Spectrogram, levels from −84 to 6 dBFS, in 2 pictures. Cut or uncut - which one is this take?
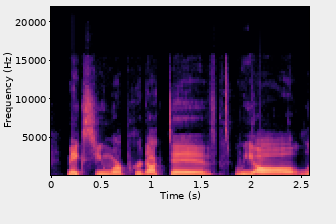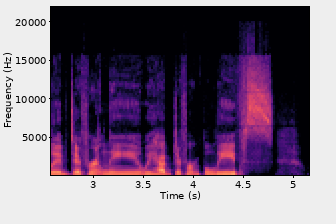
cut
